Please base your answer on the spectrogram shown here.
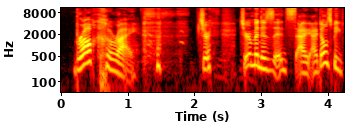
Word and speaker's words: Braucherei: It is also known by another term, which I didn't necessarily pronounce incorrectly last time, but I sure American the heck out of it. Okay. Braucherei. It should be correct. Braucherei.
